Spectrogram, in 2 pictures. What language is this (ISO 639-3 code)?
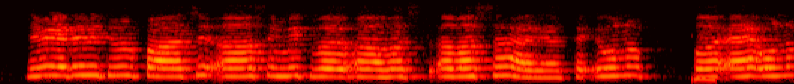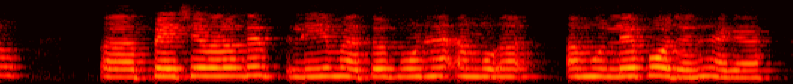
pan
